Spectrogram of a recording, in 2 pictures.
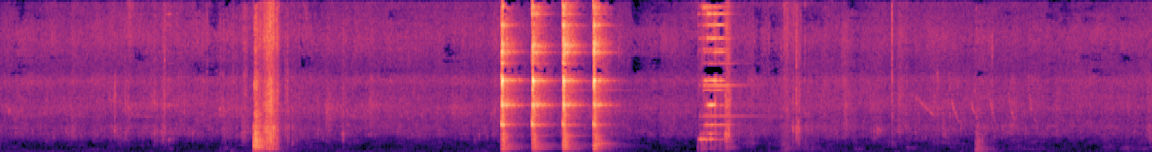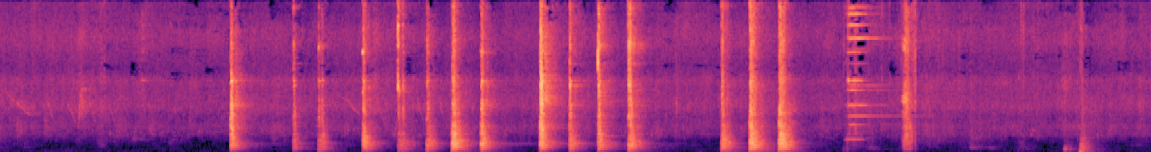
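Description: Rear wheel of a Honda motorbike turned by hand, giving short runs of sharp clicks from the wheel and drum-brake hub: a single burst about two and a half seconds in, a quick group of four around five seconds, then a long run of clicks in the last third.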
